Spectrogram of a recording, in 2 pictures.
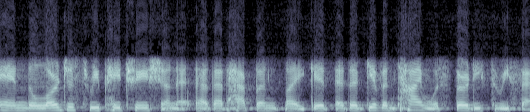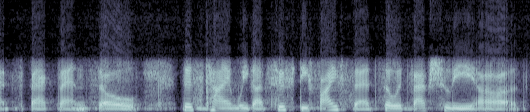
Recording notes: By phone from Pearl Harbor, Hawaii.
